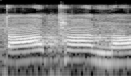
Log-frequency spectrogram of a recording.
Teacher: दांत से ता था ला बोला जाता है।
